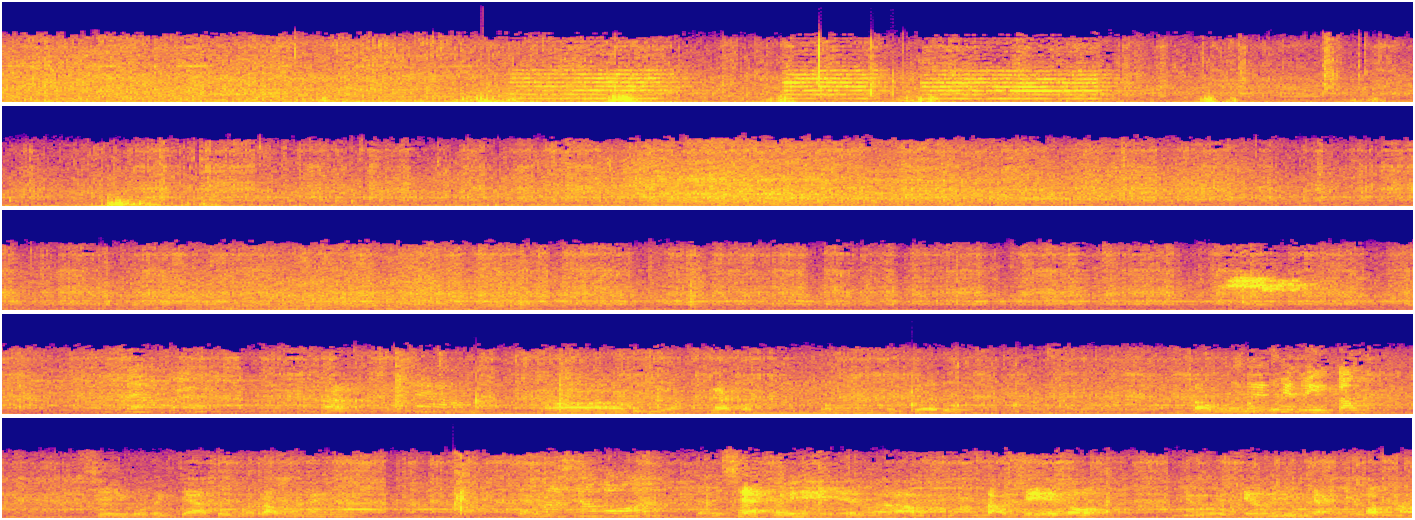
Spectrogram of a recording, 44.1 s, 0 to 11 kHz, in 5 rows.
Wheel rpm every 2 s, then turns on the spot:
0, 0, 0, 0, 0, 0, 0, 0, 0, 0, 0, 0, 0, 0, 0, 0, 0, 0, 0, 0, 0, 0.
none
